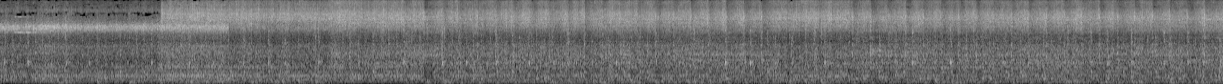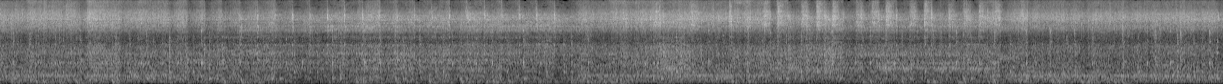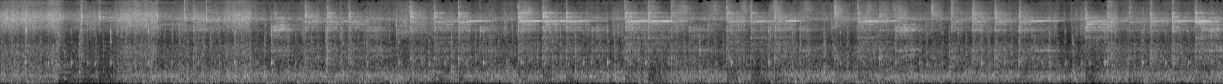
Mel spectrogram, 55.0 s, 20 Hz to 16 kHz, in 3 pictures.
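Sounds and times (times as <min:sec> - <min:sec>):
power hammer striking steel: 0:00.0 - 0:55.0.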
